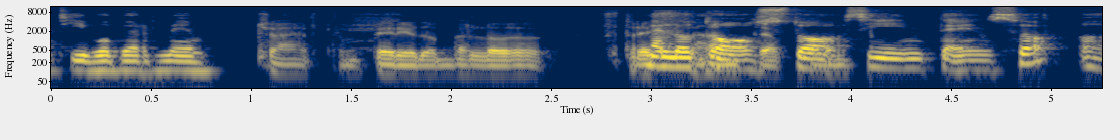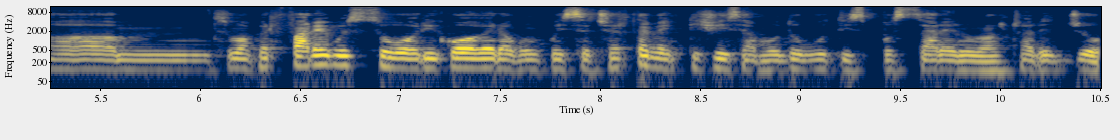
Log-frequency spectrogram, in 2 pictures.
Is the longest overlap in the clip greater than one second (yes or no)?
yes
